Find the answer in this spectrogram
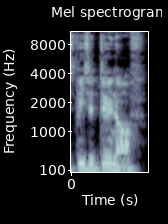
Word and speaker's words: Peter Deunov: to pronounce his name because i'm afraid i'll mispronounce it well there are he has he has his family name which is peter deunov and then his spiritual identity um is being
